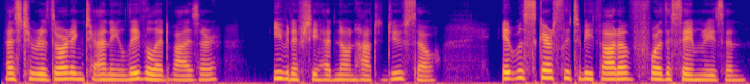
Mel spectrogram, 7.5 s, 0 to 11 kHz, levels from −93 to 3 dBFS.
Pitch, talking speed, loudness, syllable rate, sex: 205 Hz, 215 wpm, -17 LUFS, 5.9 syllables/s, female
